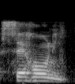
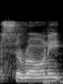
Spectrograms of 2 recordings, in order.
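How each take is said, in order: First: The name is said with a Brazilian-style H-like R. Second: The name is said with an English-style R sound. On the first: "they would pronounce it like Serrone" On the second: "a Brazilian wouldn't pronounce it like Cerrone"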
